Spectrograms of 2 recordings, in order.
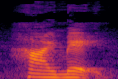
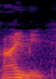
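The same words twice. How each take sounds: First: The name is said as hi-may. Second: The name is not said as hi-may. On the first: The speaker calls it right. "it's pronounced Jaime. H I dash M A Y" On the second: The speaker calls it wrong. "I said Jaime"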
